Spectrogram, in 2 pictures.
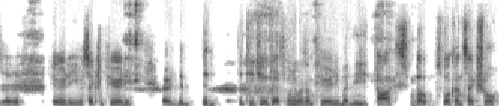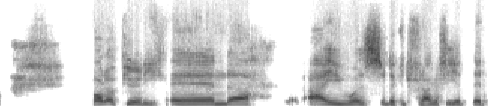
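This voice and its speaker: A man's voice: mid-range voice, mellow, no echo. A man speaking as a podcast guest, sharing a personal testimony in a hesitant way, with many fillers and restarts. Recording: dull lo-fi sound.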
